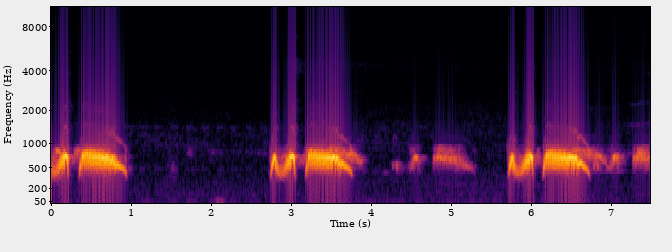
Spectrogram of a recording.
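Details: Decoy spotted dove kept to attract other doves, giving three cooing phrases. Each opens with two quick clipped notes, swells into a drawn-out descending coo, then ends in softer short coos. Phrases come roughly every three seconds, no other sounds.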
